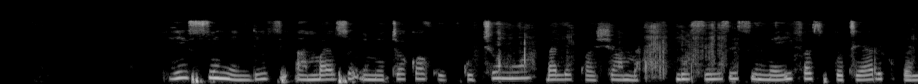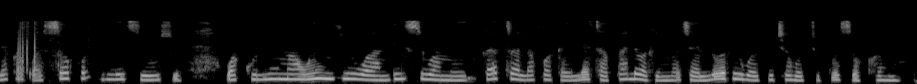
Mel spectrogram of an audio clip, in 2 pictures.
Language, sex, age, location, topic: Swahili, female, 25-35, Nakuru, agriculture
